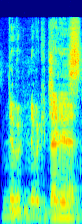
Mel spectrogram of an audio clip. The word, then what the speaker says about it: Nebuchadnezzar: Nebuchadnezzar. That is the proper pronunciation.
